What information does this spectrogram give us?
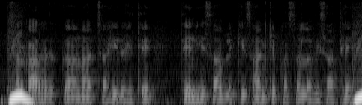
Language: Chhattisgarhi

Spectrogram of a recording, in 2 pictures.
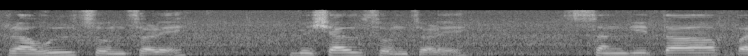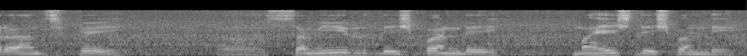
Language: Marathi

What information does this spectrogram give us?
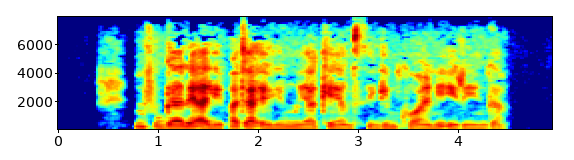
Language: Swahili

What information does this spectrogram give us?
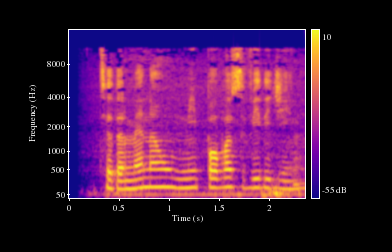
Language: Esperanto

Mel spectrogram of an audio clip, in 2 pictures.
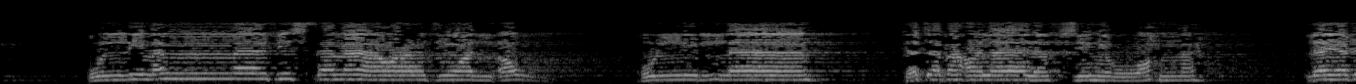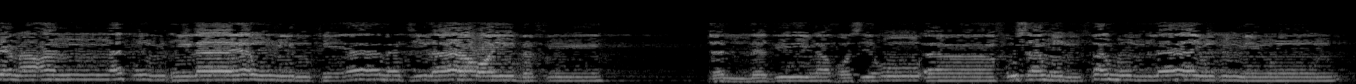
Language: Arabic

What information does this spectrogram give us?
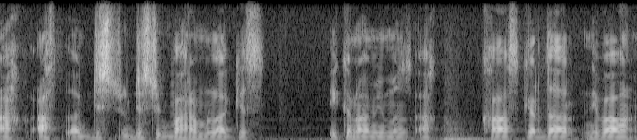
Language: Kashmiri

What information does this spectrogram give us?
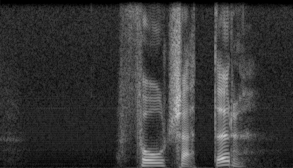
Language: Swedish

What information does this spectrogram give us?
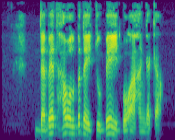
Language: Central Kurdish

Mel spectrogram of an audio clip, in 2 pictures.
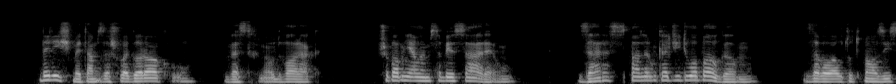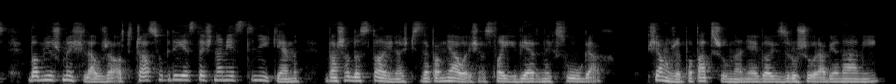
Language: Polish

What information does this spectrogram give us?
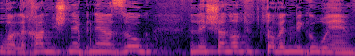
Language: Hebrew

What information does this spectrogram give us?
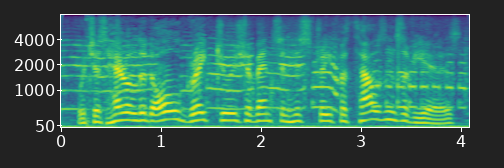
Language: English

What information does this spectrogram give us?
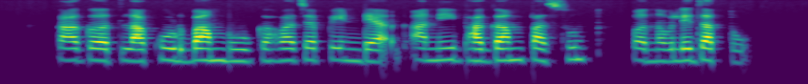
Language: Marathi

